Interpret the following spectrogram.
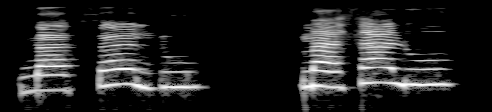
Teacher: They say masala, or sorry, in this case it would be masalu, right? But the actual proper way of pronouncing it is by getting the tip of your tongue and you're touching the back part of your front teeth. Okay, so you're making a TH sound.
